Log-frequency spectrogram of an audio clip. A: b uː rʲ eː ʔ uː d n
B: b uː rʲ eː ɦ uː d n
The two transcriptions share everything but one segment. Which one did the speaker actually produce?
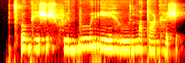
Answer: B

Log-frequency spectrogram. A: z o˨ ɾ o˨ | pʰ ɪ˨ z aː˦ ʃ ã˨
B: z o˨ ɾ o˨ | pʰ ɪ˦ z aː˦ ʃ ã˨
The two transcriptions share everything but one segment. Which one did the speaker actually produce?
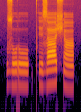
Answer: A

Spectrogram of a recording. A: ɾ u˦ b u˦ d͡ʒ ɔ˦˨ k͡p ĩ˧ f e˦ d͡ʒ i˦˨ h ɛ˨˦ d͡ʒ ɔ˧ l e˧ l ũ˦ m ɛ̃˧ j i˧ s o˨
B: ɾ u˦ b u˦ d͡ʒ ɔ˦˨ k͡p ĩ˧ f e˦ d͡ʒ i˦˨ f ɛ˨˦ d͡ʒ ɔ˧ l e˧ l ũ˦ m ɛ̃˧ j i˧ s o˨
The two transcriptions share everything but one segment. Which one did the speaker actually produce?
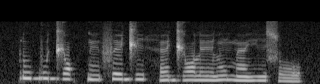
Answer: A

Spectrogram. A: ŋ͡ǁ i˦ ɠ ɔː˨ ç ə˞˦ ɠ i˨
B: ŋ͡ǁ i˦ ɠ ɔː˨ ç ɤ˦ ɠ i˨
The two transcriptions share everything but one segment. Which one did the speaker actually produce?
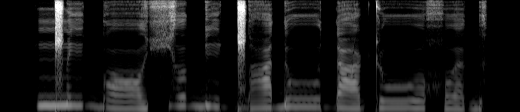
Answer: B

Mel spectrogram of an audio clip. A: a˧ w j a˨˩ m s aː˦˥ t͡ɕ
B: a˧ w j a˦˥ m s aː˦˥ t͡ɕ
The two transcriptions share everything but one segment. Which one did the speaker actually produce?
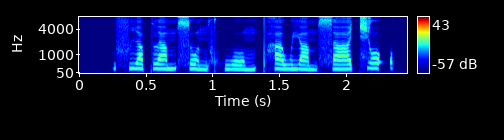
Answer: A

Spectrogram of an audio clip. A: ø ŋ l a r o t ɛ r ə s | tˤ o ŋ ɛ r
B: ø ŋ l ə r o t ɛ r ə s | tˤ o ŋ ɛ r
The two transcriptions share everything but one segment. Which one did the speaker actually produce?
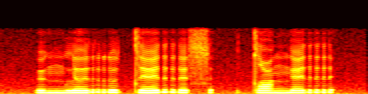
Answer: B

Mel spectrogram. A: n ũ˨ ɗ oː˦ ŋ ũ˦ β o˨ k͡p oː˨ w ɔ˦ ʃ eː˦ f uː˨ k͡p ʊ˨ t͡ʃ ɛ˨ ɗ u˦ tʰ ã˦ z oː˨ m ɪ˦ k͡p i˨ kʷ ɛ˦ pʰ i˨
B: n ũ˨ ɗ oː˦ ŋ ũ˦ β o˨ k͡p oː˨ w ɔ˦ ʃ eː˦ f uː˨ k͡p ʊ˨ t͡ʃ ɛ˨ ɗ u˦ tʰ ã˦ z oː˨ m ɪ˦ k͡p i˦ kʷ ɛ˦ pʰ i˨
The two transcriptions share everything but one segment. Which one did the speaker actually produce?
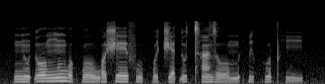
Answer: A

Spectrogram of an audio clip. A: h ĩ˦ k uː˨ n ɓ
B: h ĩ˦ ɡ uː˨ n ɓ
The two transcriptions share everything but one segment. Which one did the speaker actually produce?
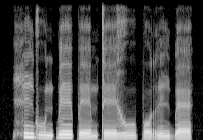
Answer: B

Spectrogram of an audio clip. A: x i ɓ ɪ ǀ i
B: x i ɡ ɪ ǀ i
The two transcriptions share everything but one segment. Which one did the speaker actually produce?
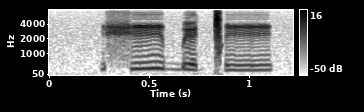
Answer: A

